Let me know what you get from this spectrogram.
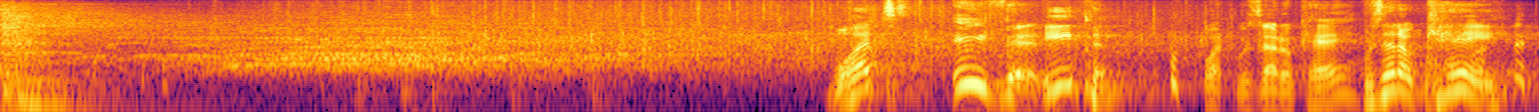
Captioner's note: cheers and Applause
